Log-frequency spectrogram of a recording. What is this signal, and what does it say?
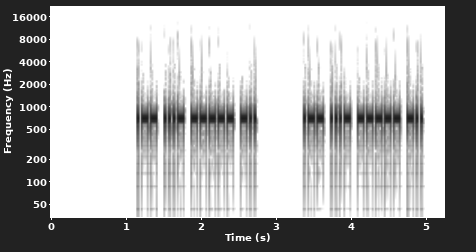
Morse code, heard as a keyed tone, about 40 wpm, 700 Hz. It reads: WV0D WV0D
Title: USA Call Signs - 4 Characters - Repeated 3x - 40wpm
